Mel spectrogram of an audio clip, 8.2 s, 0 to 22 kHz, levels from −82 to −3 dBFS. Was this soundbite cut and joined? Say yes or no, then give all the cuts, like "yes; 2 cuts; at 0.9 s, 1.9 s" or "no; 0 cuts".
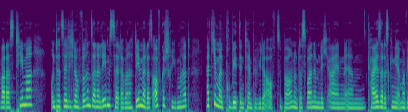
no; 0 cuts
